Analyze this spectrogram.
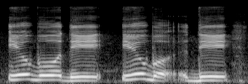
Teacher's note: দেখুন এই যে বা, এই বাটা কিন্তু কলকলা হরফ, এজন্য আমি এখানে ধাক্কা দিয়ে পড়ছি। তাহলে ইয়া বা পেশ ইউব, দালজার দি, হামজা পেশ উ, ইউব দি উ।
